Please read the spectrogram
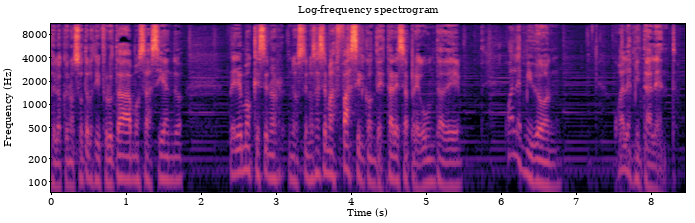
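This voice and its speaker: Mellow, low-voiced male advice host. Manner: calm, reflective, gently reassuring. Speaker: radio show host. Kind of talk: call-in advice talk.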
